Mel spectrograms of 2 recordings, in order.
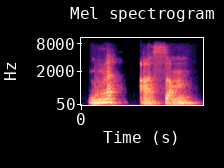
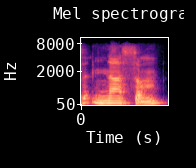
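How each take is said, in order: First: "Na asam" said slowly as two separate words, na then asam; na and asam kept apart. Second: "nasam" said as one fused word, na-sam run together; na and asam joined. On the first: Teacher showing the unjoined form before sandhi, slow and separated. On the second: Teacher showing the sandhi-joined form, one smooth word. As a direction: blend "nasam" into a single word. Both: Shown as a demonstration. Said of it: "which by Santhi, of course, becomes nasam".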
